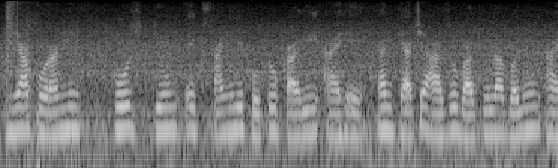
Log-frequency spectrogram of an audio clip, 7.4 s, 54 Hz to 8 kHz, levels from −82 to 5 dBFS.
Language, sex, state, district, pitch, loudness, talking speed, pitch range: Marathi, male, Maharashtra, Chandrapur, 155 Hz, -20 LUFS, 115 wpm, 140-165 Hz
